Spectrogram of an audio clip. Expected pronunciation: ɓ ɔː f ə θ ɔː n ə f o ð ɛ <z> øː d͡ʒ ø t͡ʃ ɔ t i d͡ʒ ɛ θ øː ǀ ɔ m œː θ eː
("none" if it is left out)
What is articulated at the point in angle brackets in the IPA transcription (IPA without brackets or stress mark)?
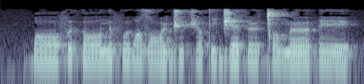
zˤ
